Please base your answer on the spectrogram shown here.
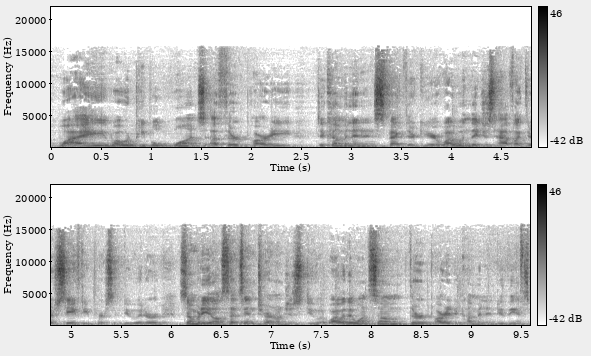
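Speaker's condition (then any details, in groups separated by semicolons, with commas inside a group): No condition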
